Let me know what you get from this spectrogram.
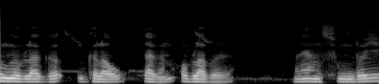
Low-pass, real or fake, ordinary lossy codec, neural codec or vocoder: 7.2 kHz; real; none; none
